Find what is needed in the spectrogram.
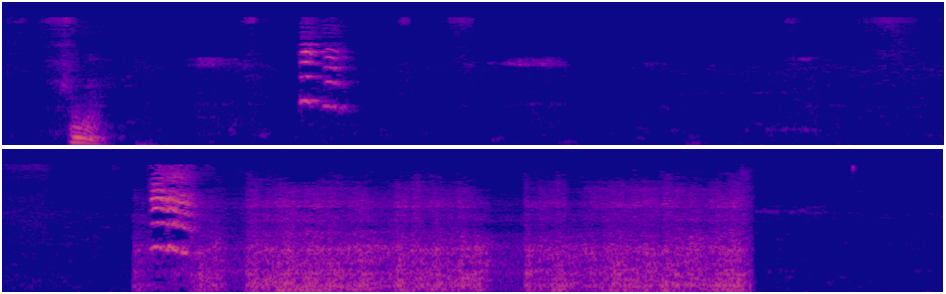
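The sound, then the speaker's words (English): A dog plays: a couple of short squeaky yips at first, then about three seconds of loud, rough scuffling and growly noise before it cuts off. “Now my dog starts to play.”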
